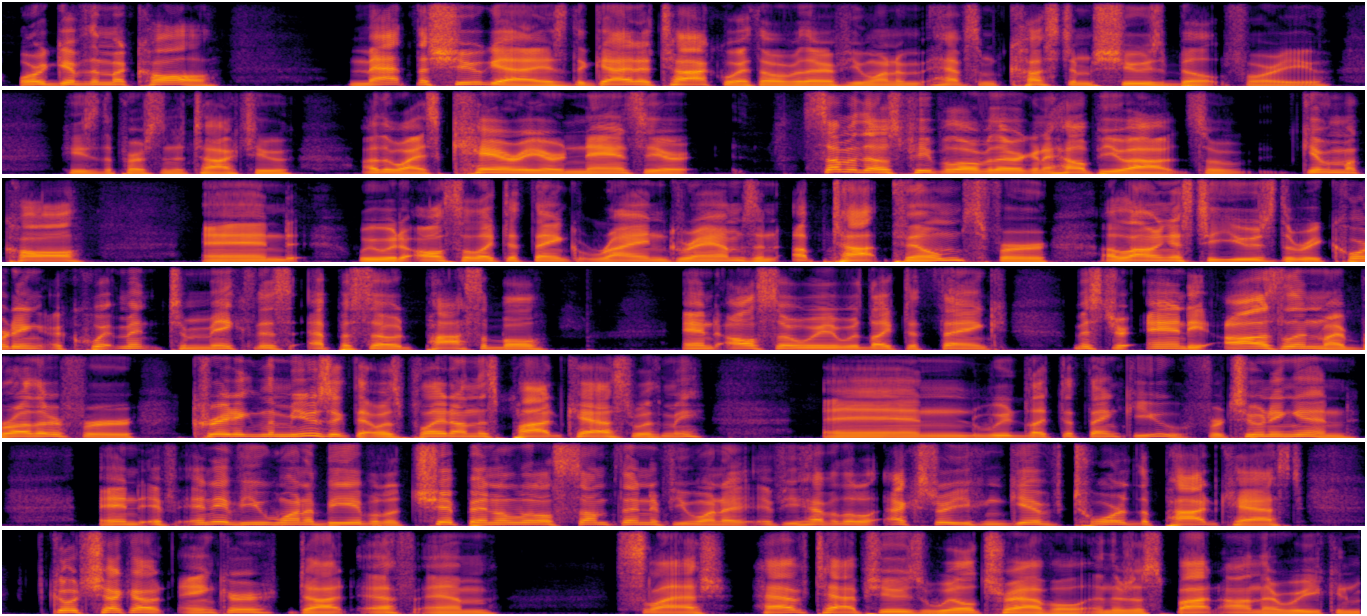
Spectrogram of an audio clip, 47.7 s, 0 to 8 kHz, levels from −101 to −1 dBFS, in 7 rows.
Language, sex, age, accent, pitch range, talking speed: English, male, 20-39, American, 125-155 Hz, 205 wpm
